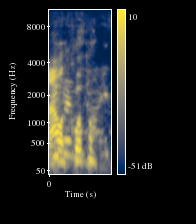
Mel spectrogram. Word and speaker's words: Aliquippa: Actually, a running back, Nasir Wade from Aliquippa. Oh, man. Pennsylvania. I think that's how you say it. Everywhere, man. That's how you say it, man. Aliquippa.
